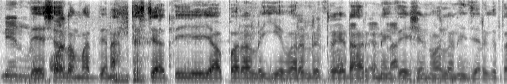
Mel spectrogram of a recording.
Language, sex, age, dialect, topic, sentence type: Telugu, male, 51-55, Southern, banking, statement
